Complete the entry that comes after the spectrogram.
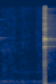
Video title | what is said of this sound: Norton Live: Choosing the best bench and pedestal grinding wheel | hopefully what you can hear is a very different noise and that is telling us there is actually a crack in this wheel we can't see it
